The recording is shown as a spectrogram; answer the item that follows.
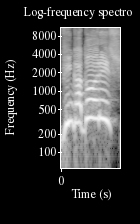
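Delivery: very high, called-out rallying voice. Retelling the movie scene, imitating Captain America's call. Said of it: "aí ele fala assim".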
